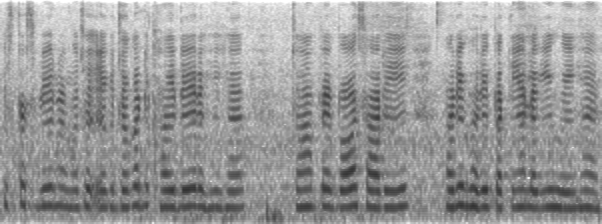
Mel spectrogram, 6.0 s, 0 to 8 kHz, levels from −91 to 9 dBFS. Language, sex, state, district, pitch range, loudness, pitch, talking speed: Hindi, female, Chandigarh, Chandigarh, 225-240 Hz, -16 LUFS, 230 Hz, 200 wpm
